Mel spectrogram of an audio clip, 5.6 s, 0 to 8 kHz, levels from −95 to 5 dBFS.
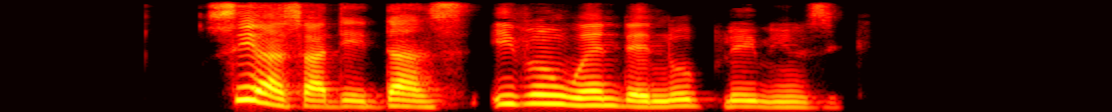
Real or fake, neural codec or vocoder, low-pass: fake; codec, 16 kHz, 2 kbps, X-Codec, WavLM features, trained on Multilingual LibriSpeech; 7.2 kHz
